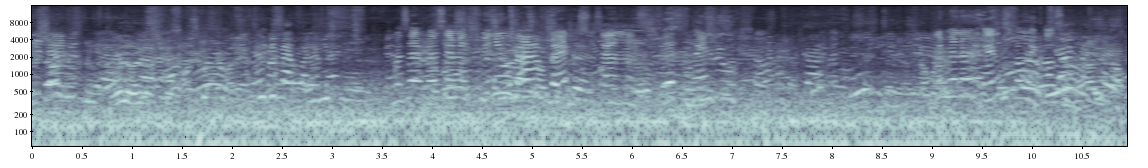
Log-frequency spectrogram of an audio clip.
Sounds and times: Crowded train 0.0 - 10.9

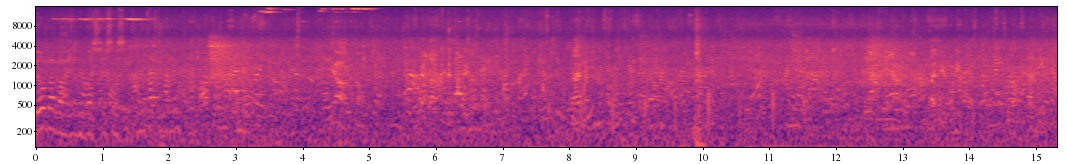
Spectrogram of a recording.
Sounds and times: people in an open street cafe 0.0 - 15.3
traffic sound 0.0 - 15.3

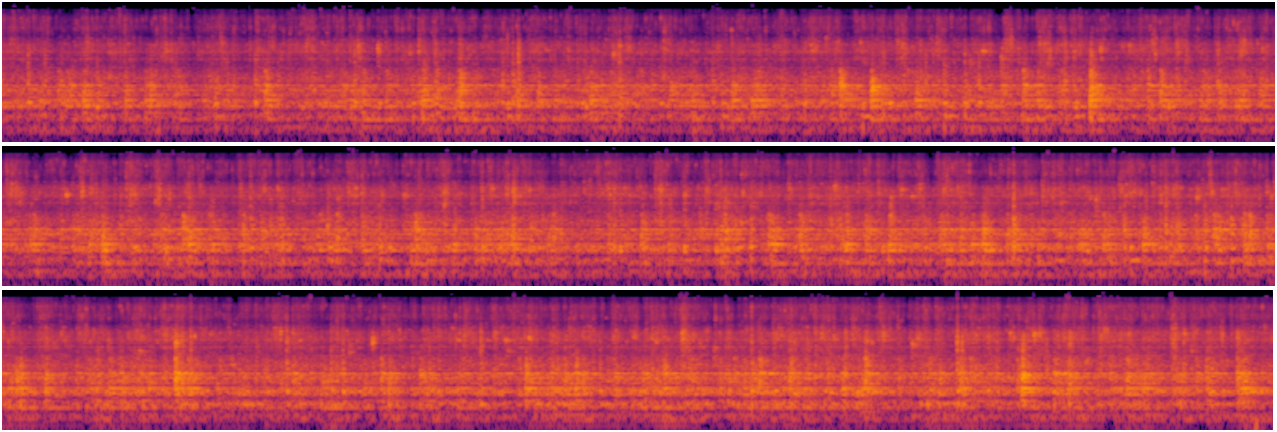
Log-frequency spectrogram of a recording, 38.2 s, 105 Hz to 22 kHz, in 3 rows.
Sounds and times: gutter is making strange noises with the rain 0.0 - 38.1

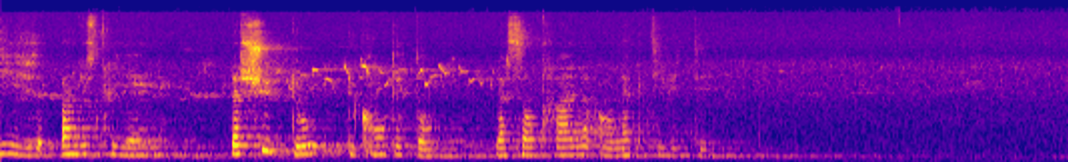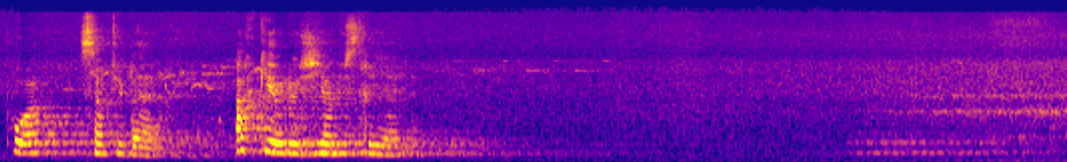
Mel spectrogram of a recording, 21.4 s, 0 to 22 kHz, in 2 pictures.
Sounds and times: Birds 0.0 - 21.3
train passing above 18.6 - 21.3

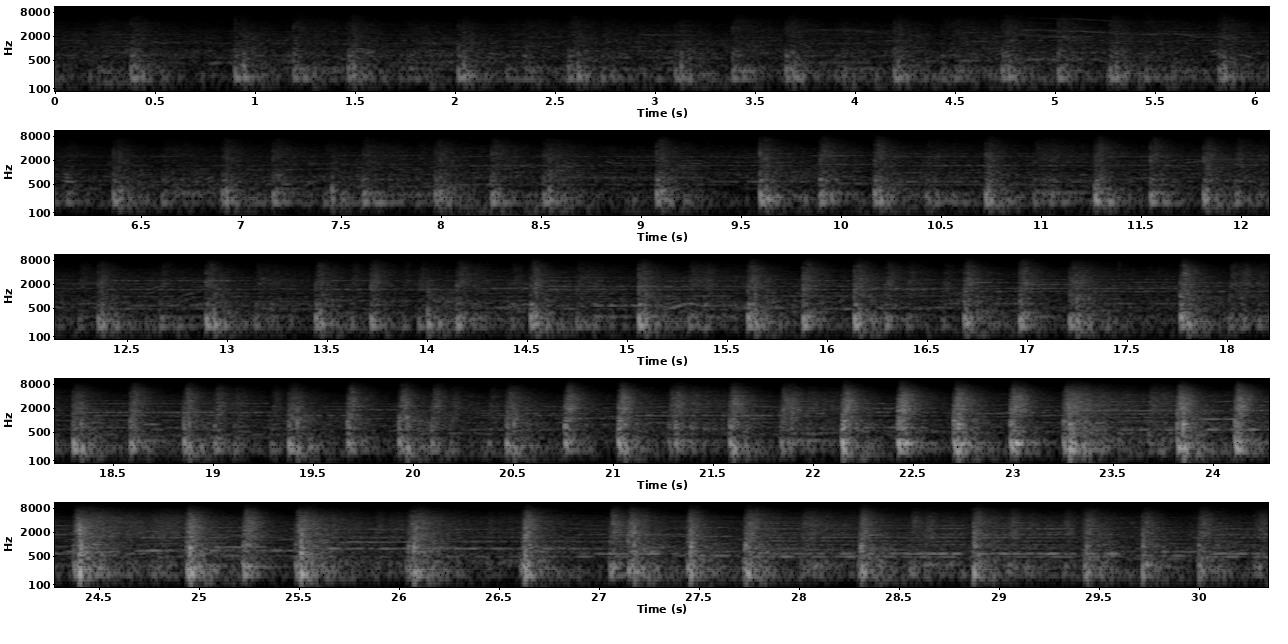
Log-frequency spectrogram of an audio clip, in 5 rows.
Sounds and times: chatter 0.0 - 30.3
drums 0.0 - 30.3
flutes 0.0 - 30.3
marching 0.0 - 30.3
whistles 3.7 - 5.9
accordions 6.1 - 30.3

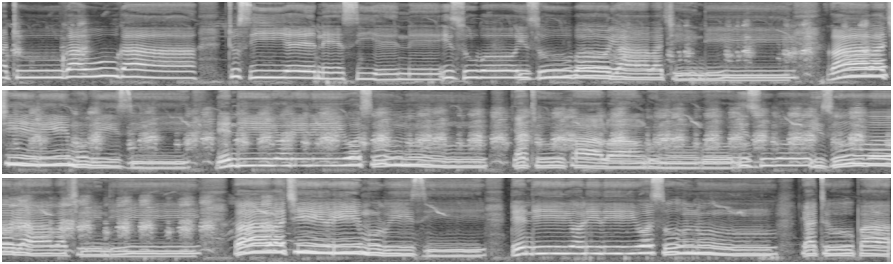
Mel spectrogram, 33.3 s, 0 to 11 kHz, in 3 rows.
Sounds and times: singing a song together 0.0 - 33.3

